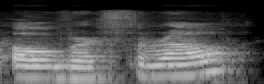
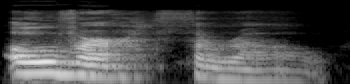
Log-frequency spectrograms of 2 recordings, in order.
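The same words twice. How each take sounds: First: Slow blended "overthrow". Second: Very slow, drawn-out "overthrow"; slow model word. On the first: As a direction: join the chunks smoothly. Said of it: "We put the two chunks together". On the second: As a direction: say "overthrow" slowly for a learner. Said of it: "try it again with another word". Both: Shown as a demonstration.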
